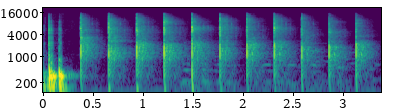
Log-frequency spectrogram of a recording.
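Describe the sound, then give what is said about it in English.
Passengers on a plane clap: a steady run of about a dozen sharp hand claps at an even, brisk rhythm, fairly loud, with a brief vocal sound at the very start. “The plane erupted in clapping.”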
